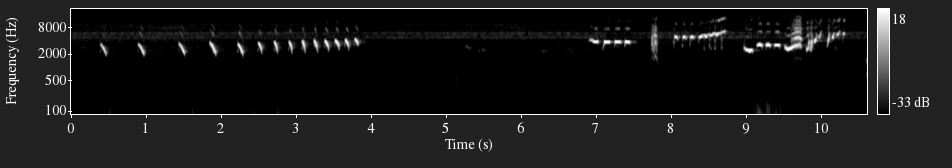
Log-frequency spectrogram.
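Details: White-rumped shama pair, female stimulating male singing: a series of sharp downslurred notes that speeds up into a rapid burst, a few seconds of silence, then a lively jumble of high whistles, trills and clicks.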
